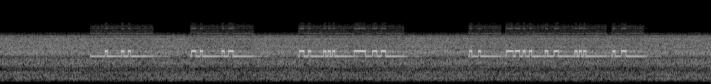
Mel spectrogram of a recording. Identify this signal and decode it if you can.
TTY/TDD text telephone tones (45.45 baud Baudot), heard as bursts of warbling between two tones, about 400 Hz shift, 1600 Hz centre, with phone line noise and room echo. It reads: 0206581 767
